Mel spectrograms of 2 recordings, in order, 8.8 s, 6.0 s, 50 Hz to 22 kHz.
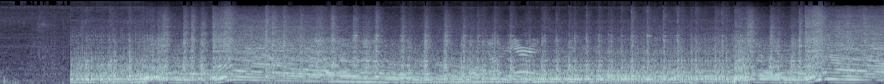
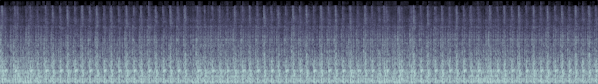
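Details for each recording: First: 2002 Yamaha Banshee two-stroke after kickstart rebuild: starts cleanly, revs rise and fall smoothly in crisp quick blips with no misfire or rattle; runs healthy. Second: 2002 Yamaha Banshee two-stroke idling before a kickstart rebuild: a fast, uneven metallic chatter rides over the exhaust note, from a worn, loose kickstart mechanism needing replacement.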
